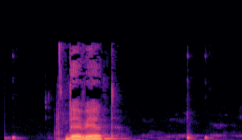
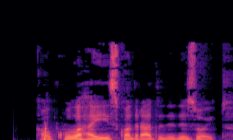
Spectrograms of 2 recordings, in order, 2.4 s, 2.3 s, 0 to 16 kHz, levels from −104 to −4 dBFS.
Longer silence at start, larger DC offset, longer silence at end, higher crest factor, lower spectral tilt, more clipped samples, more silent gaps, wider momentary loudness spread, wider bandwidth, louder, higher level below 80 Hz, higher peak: second, 0.1 s vs 0.35 s; neither; first, 0.5 s vs 0 s; about the same, 20 dB vs 20 dB; first, -7 dB/octave vs -5 dB/octave; neither; neither; first, 23 LU vs 9 LU; about the same, 11.5 kHz vs 11.5 kHz; first, -27 LUFS vs -35 LUFS; about the same, -64 dBFS vs -64 dBFS; about the same, -12 dBFS vs -14 dBFS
